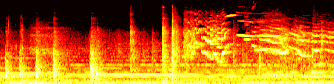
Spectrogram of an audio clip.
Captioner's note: door knocking; door hinge creaking; gentle music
